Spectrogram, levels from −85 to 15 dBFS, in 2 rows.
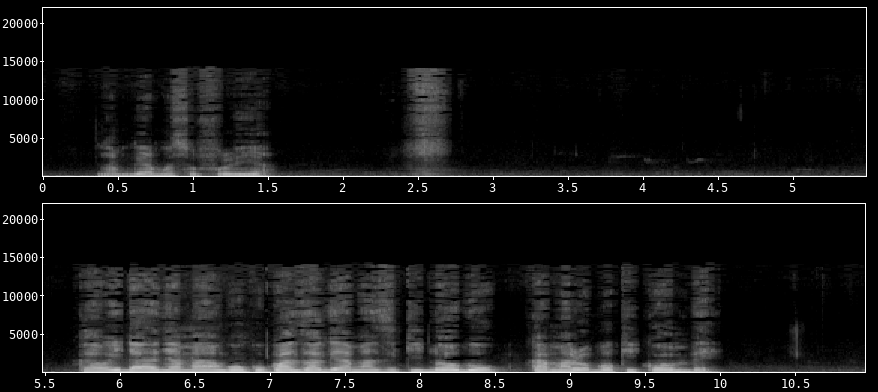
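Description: From start to finish the speech carries a grainy, hissy texture, and nothing reaches above 14.2 kHz. The likely cause is Vorbis compression at a low rate, consistent with roughly 34 kbps: the treble residue is quantised so coarsely that fine detail turns into noise-like fizz, tones sound roughened, and consonant onsets blur. Unlike a simple low-pass filter, the remaining top end is noisy rather than clean, and it lacks MP3's metallic, warbling swirl.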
